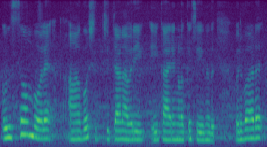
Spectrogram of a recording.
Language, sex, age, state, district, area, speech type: Malayalam, female, 30-45, Kerala, Kasaragod, rural, spontaneous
